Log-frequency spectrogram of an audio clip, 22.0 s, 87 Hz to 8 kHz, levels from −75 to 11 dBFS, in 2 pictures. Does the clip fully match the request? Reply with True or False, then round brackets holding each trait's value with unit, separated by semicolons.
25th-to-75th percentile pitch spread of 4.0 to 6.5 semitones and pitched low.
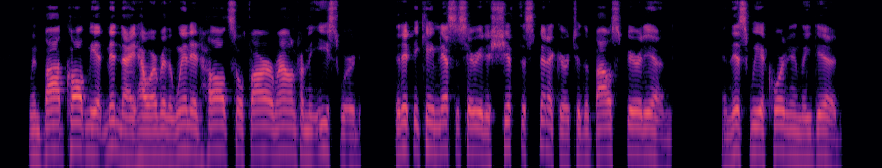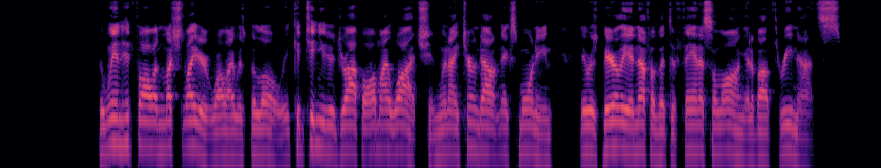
False (2.6 semitones; 130 Hz)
